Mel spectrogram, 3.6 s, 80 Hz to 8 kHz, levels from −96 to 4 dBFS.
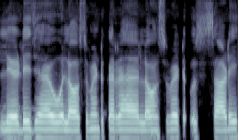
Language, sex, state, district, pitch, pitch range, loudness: Hindi, male, Bihar, Jahanabad, 125 Hz, 120-125 Hz, -17 LUFS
